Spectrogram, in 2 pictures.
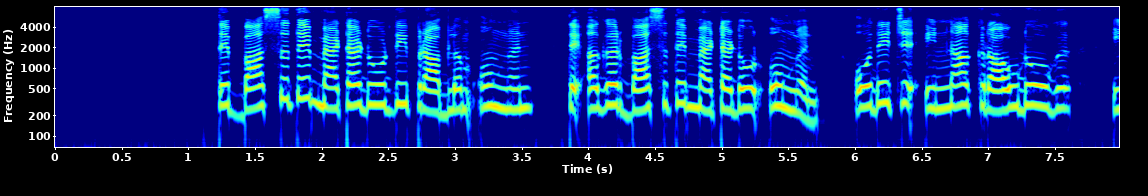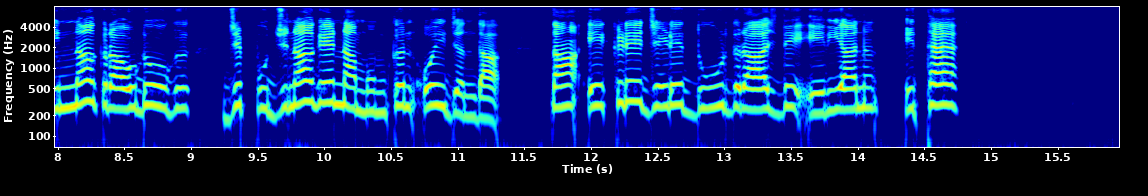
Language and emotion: Dogri, neutral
